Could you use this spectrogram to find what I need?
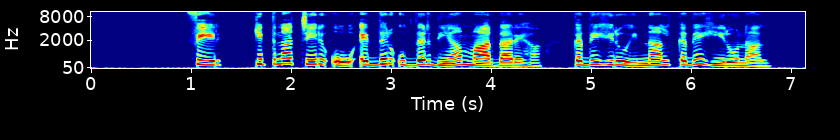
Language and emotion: Punjabi, neutral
